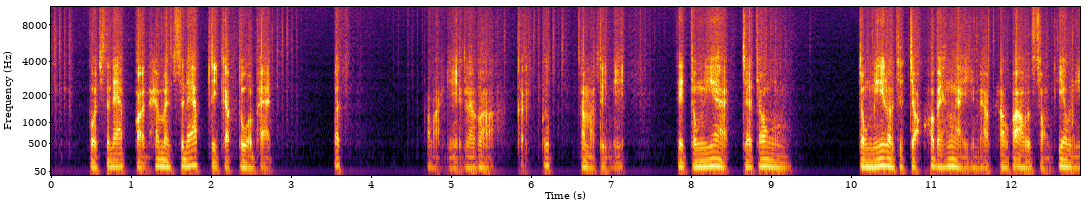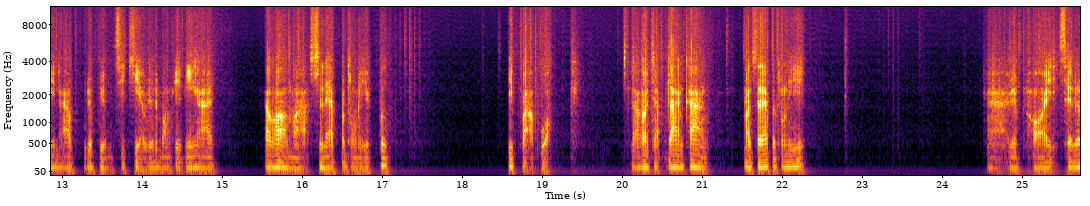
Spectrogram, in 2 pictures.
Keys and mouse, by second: 0.2 click, 2.7-4.5 drag, 5.7 click, 6.7 click, 7.1-9.5 drag, 9.8 click, 11.6 click, 12.4 shift+click, 13.8 click, 15.7-18.4 drag, 18.2-21.5 ctrl+right drag, 20.4-23.7 ctrl+drag, 24.8 click, 25.2 click.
